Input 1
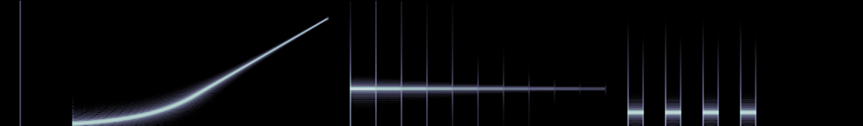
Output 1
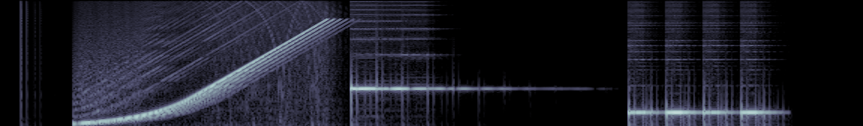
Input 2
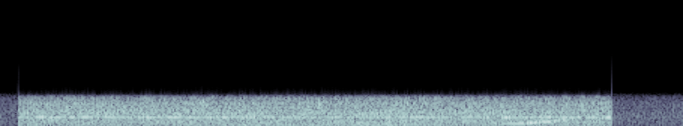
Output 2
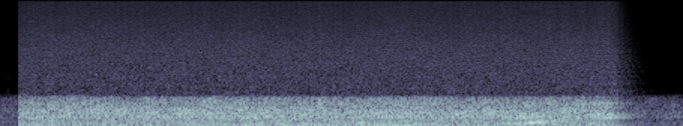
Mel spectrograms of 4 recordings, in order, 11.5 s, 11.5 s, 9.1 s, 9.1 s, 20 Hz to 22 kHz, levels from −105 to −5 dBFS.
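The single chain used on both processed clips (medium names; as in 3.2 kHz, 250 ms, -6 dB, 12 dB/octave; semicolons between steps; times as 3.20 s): hum notches 50/100/150/200/250/300 Hz; dynamic bell 770 Hz, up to -3 dB, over -44 dBFS, Q 1.6; in parallel at -10 dB: bit crusher 6-bit; on the sum: chorus voices 6, 0.26 Hz, delay 23 ms, depth 2 ms; feedback delay 88 ms, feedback 46%, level -7 dB; trim -5 dB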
